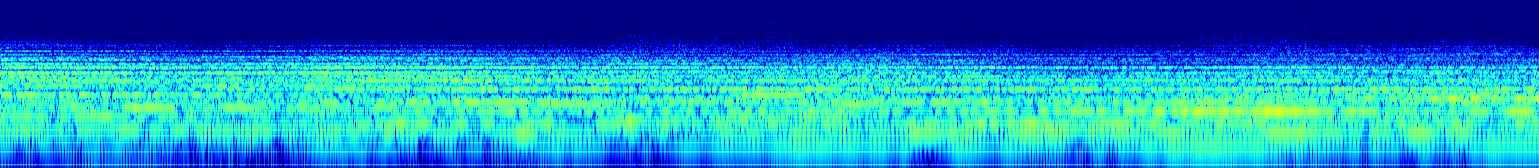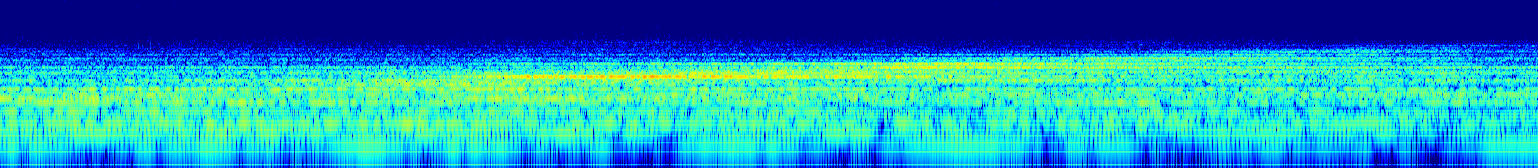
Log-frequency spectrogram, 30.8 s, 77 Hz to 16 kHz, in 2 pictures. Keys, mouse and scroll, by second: 1.4 middle click, 4.2-4.5 scroll down 2, 4.5 middle click, 5.3-6.4 scroll up 2, 6.4-7.2 scroll down 1, 7.2 scroll down 1, 7.4 click, 12.3 middle click, 13.2 middle click, 14.5 click, 16.4 click, 17.3 middle click, 19.4 middle click, 24.5 click, 30.2 click.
